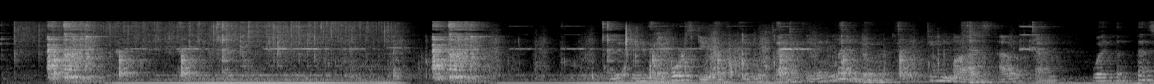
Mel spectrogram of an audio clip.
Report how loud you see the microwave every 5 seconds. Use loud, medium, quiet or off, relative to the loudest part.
loud, medium, quiet.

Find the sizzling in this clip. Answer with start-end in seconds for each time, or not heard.
0.0-4.1.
